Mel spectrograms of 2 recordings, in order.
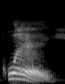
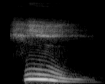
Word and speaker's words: quay: It's not quay. No, it's not quay. It's key or K.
